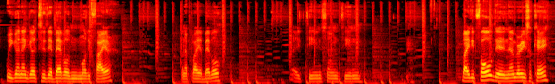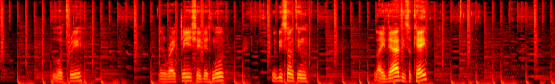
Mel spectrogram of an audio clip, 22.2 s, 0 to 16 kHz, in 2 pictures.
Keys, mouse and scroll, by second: 0.9-2.8 drag, 5.4 click, 8.0 click, 9.4 click, 11.5 click, 12.7 click, 14.1 right click, 14.9 right click, 16.2 scroll down 2, 16.8-19.1 middle drag, 19.5-19.9 scroll up 2, 20.6 shift+middle click, 21.5 scroll down 1, 22.1 shift+middle click.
